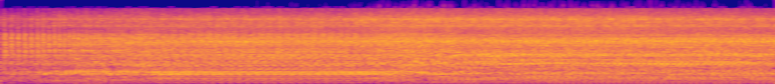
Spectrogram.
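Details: Engine idling with a fairly regular rapid knock, about three to four a second, over a bright clattery top end; cause unknown. Engine knock.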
